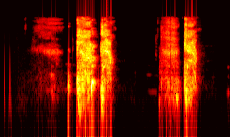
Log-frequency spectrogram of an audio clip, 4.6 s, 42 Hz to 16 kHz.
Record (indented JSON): {
  "cough_length": "4.6 s",
  "cough_amplitude": 31021,
  "cough_signal_mean_std_ratio": 0.37,
  "survey_phase": "beta (2021-08-13 to 2022-03-07)",
  "age": "18-44",
  "gender": "Female",
  "wearing_mask": "No",
  "symptom_none": true,
  "smoker_status": "Never smoked",
  "respiratory_condition_asthma": true,
  "respiratory_condition_other": false,
  "recruitment_source": "REACT",
  "submission_delay": "1 day",
  "covid_test_result": "Negative",
  "covid_test_method": "RT-qPCR",
  "influenza_a_test_result": "Unknown/Void",
  "influenza_b_test_result": "Unknown/Void"
}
